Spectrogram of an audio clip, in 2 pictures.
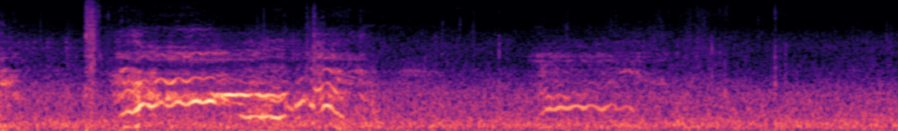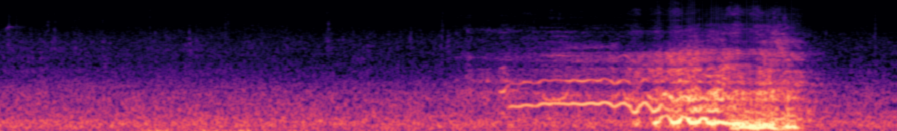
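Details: A horse gives a short wavering neigh, then a brief second call, and ends with a louder, drawn-out whinny that drops sharply in pitch. A constant low background rumble runs throughout.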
